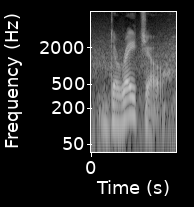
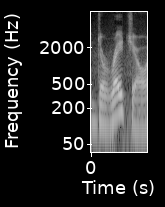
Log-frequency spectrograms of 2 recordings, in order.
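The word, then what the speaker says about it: derecho: from what I understand a dero it's spelled D e r e c h o it comes from a Spanish term link will have to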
